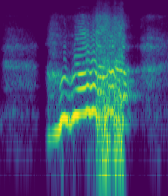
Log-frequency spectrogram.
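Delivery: loud, high burst of laughing; burst of laughter. Real, not acted. Real burst at chat flooding.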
